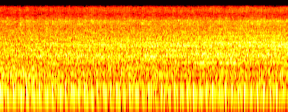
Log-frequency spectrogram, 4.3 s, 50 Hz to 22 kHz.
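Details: Rebuilt Kohler K241 10 hp single-cylinder from a John Deere 210 garden tractor, after idle mixture screw adjustment, being broken in: even, regular thumping idle, steady beat, no stumbling or misses; normal idle.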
